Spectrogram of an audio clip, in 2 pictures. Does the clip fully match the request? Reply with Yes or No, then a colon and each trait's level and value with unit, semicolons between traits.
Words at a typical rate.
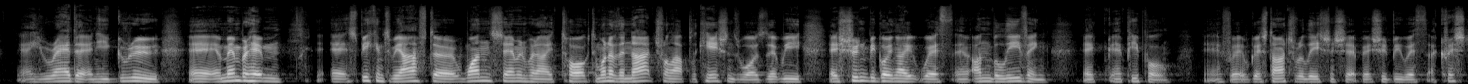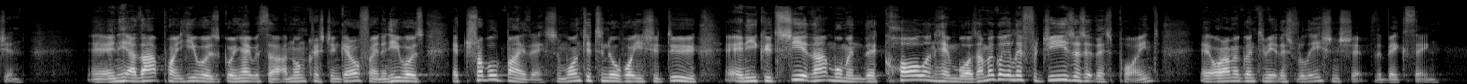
No: fast, 220 wpm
